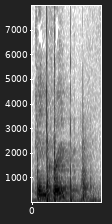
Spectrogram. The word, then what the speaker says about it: Cenchreae: Paul says this, I commend to you our sister Phoebe, a servant of the church at Cenchreae, or some people pronounce it Cenchreae,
